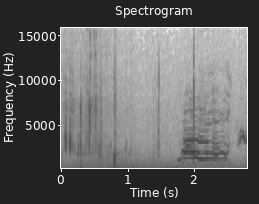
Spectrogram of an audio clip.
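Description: A single clear cat meow, drawn out and slightly wavering, follows a few soft scattered taps and rustles.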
